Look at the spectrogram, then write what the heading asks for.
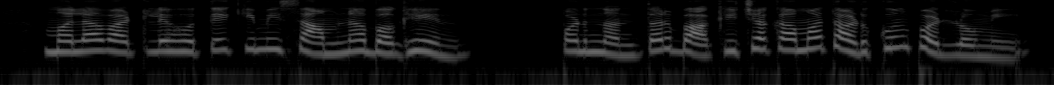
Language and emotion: Marathi, sad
